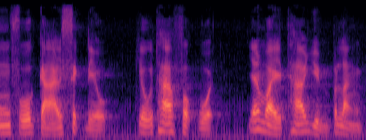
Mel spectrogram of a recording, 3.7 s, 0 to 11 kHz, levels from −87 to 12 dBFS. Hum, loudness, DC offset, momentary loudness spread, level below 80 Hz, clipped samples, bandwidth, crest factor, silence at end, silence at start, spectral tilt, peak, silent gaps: none; -25 LUFS; under 0.1%; 10 LU; -56 dBFS; under 0.1%; 10 kHz; 22 dB; 0.05 s; 0 s; -5.5 dB/octave; -4 dBFS; none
